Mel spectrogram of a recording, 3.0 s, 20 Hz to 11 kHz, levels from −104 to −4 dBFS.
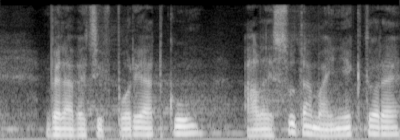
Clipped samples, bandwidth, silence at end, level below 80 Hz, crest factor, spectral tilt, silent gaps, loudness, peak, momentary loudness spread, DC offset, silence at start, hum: under 0.1%; 10 kHz; 0 s; -48 dBFS; 16 dB; -8 dB/octave; none; -19 LUFS; -2 dBFS; 7 LU; 1%; 0 s; none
